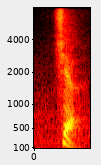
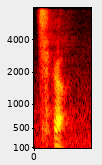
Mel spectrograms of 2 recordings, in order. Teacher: With less aspiration it is cha, or no aspiration it is cha. With the aspiration it becomes cha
